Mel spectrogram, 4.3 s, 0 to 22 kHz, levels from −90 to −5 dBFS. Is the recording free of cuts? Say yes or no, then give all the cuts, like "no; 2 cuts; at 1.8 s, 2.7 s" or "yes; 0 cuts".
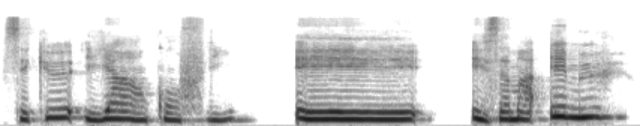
no; 1 cut; at 1.8 s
